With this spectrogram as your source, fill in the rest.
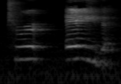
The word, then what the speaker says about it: trade: The silent E is going to make the A say its name. So the A will say A, its name. So this word is trade, trade, to trade.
